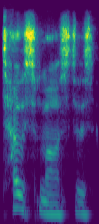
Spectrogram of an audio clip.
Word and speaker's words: Toastmasters: Another thing, when you talk about Toastmasters, make sure you don't forget the S.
